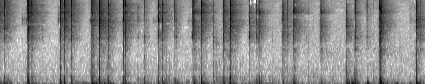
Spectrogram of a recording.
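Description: Long pink nails tap the amber plastic handles of a large pair of scissors with steel blades, which are held by the blades. About two dozen quick, sharp clicks come in an uneven rhythm. Each is bright and dry with almost no ring or low end.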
